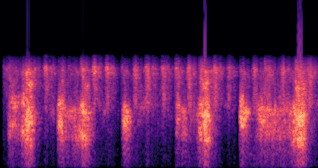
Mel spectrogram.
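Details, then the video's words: {'text': 'Excited pet dog barking rapidly in bursts, about seven loud harsh barks and yips packed into under five seconds, each with energy across the mid range, no other sounds.'} "Crazy Dog"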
